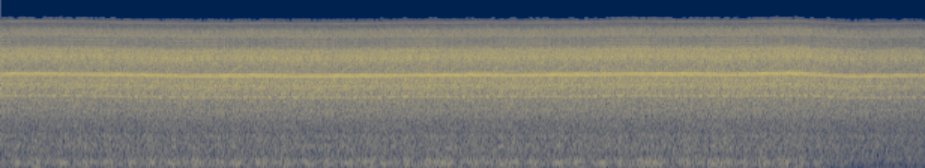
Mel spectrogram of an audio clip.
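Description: Jet engines roar steadily with a high whine.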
